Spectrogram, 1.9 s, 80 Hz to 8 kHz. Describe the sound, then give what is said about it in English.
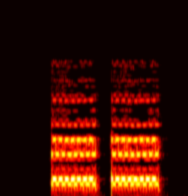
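A telephone rings twice in a classic double burst for a call from Nelson to Southern Rental Car, each ring a bright warbling trill lasting about half a second, loud, with a short pause between them and no voices. “I'm ringing from Nelson, but I'm coming over to Auckland for 12 days and I'd like to hire a car.”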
